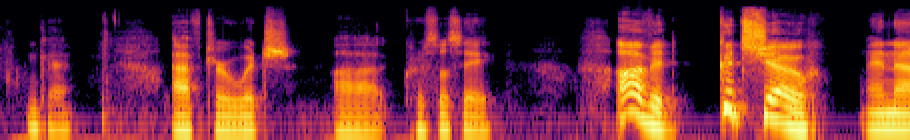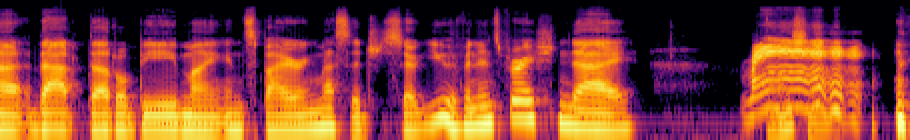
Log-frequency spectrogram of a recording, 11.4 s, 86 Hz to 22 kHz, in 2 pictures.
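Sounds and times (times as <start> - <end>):
speech: 0.2 - 9.7, 10.3 - 11.3
goat grunting: 10.4 - 11.1
goat bleating: 10.4 - 11.2.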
